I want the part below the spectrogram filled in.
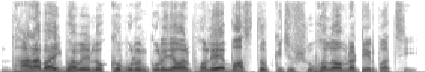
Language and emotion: Bengali, happy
